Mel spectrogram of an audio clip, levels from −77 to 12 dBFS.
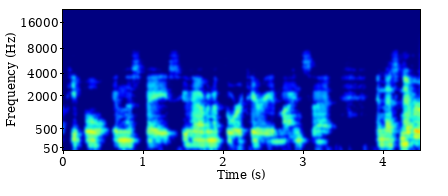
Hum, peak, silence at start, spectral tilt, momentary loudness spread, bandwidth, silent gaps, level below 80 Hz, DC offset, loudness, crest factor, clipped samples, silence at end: none; -8 dBFS; 0.1 s; -6.5 dB/octave; 10 LU; 7.8 kHz; none; -60 dBFS; under 0.1%; -29 LUFS; 20 dB; under 0.1%; 0 s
